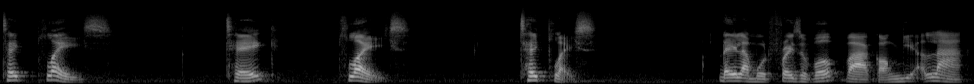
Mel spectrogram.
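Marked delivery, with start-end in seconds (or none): 0.1-6.0 "take place" high and clear, each word apart; model pronunciation. Shown as a demonstration. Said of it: "Từ tiếp theo". (đọc mẫu "take place" rõ từng từ)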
